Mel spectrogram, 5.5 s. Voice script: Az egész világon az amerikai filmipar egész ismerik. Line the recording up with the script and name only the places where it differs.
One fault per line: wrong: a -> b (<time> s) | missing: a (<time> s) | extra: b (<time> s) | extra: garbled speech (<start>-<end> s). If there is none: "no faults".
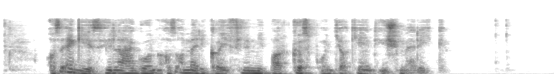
wrong: egész -> központjaként (2.9 s)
